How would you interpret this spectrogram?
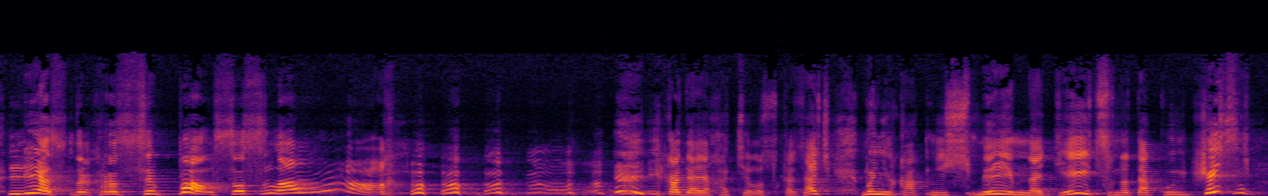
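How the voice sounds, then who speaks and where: Vain provincial mayor's wife, gushing, bright high voice, slow swooping delivery, theatrical radio drama. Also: female voice, sing-song, heavily acted. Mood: gushing, boastful. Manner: gushing, theatrical, self-admiring. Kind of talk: theatrical radio play acting.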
